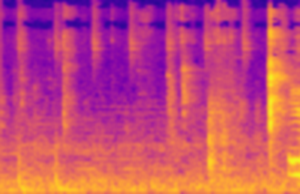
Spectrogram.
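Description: Quiet room tone with a few faint clicks, then two sharper clicks near the end, just before a woman starts speaking.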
